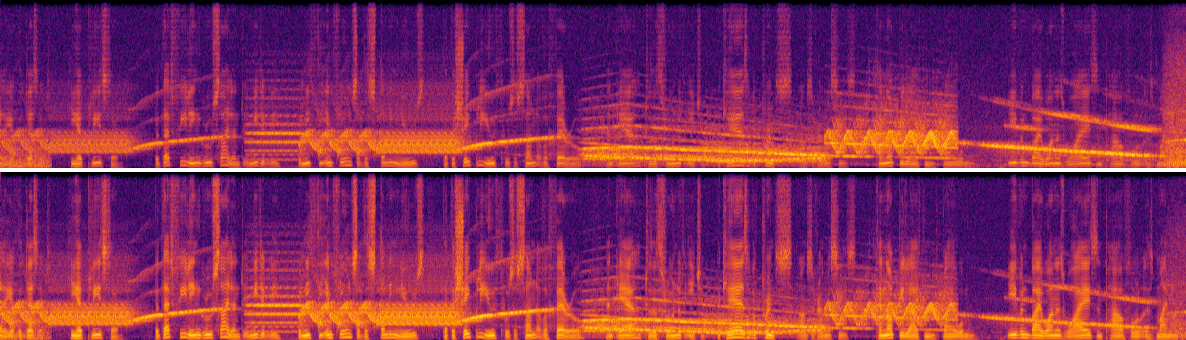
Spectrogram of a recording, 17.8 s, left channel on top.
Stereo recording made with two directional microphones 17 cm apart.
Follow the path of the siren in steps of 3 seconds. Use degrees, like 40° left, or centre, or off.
40° right, 30° right, 20° right, centre, 30° left, 40° left.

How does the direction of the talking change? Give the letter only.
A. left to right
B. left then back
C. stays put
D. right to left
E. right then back
C.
